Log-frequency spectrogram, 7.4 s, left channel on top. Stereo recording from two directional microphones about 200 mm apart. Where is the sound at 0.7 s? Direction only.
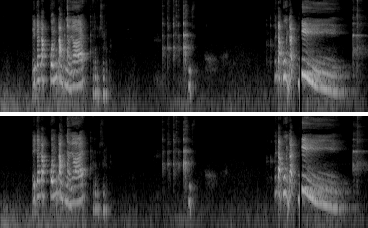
Centre (ahead or behind).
